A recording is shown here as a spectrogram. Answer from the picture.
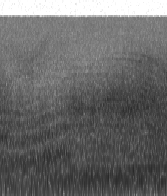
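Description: Aircraft engine flyover sound effect: a loud, steady engine drone with a whooshing sweep that rises in pitch and starts to fall away near the end.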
